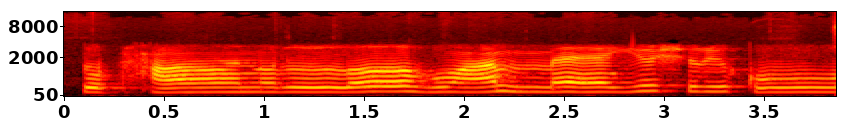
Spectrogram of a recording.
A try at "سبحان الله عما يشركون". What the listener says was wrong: لا سبحان الله هي. قوليها تاني بس اكسري الهاء. سبحان الله.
